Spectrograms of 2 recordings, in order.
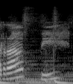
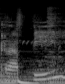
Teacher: yang bagus adalah rapi karena rapih masih terpengaruh pelafalan bahasa Sunda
